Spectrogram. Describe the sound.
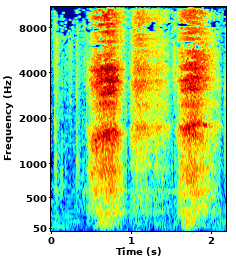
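An old man gasps for breath, giving two heavy, rasping breaths that swell and fade, each about half a second long and loud against a quiet background.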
